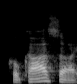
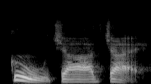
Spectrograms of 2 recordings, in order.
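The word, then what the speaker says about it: 顾家宅: So Gokasa is the Shanghainese pronunciation for Gu Jia Zhai.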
